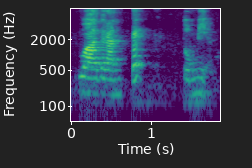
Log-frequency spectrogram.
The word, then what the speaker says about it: cuadrantectomía: Si ves que dices cuadrante, ahora le pones una C de casa, tomía. Cuadrantectomía.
